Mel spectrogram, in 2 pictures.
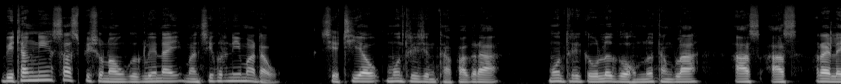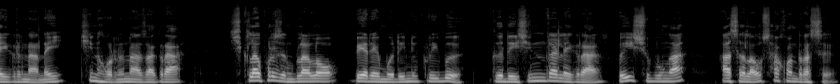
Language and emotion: Bodo, neutral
